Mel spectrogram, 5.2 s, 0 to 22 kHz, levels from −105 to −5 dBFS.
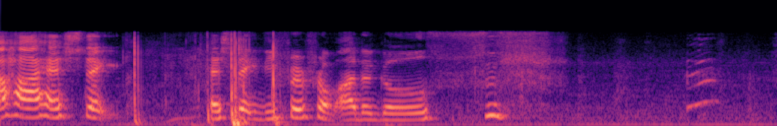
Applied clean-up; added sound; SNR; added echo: none; none; none; none.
